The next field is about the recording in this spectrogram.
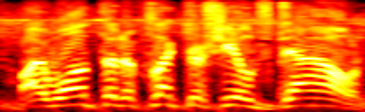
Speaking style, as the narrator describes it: Luke shouted back

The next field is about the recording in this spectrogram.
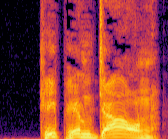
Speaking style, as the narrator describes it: Suit shouted

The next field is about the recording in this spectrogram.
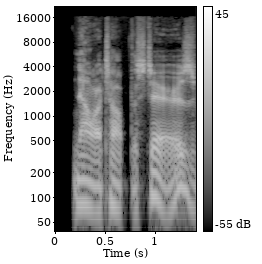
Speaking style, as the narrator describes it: Vaem grumbled

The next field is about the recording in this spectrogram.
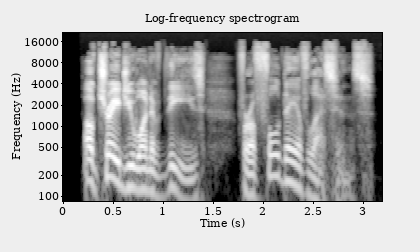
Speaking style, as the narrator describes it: I offered in a firm voice

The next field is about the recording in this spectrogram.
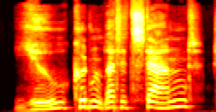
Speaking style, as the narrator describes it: Charlian said in a careful tone

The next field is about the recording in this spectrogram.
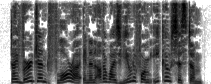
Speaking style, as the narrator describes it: Shallan exclaimed

